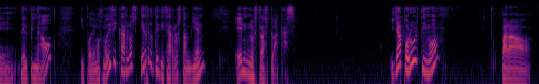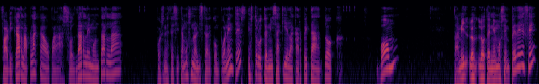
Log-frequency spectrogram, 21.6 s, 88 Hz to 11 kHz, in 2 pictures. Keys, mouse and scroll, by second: 0.4 click, 4.5-4.8 scroll down 2, 6.8 scroll up 2, 9.0 click, 13.6 click, 17.6 click.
